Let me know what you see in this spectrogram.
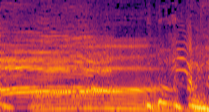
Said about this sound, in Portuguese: O bezerrinho também. Ah, é bom, outro bezerrinho. Esse programa tem bezerro, é doido, não é?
